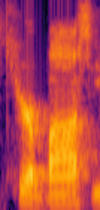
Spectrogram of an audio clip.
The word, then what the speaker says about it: Kiribati: Same way with the way Kiribati is pronounced. It's Kiribati, even though there's no S to be found. The T-I is pronounced like an S.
